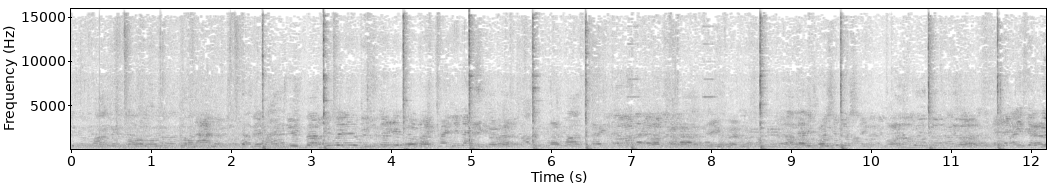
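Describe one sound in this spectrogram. Fish is chopped against a blade with regular thuds.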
